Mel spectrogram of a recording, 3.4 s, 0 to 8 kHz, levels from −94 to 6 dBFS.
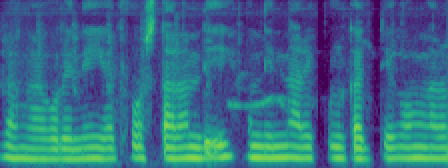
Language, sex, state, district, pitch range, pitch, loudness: Chakma, female, Tripura, Dhalai, 185-195 Hz, 195 Hz, -18 LUFS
